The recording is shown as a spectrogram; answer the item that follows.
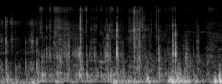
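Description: Screwdriver turning out a self-tapping screw from the plastic trim in a car's rear door armrest: a run of light, irregular clicks and scrapes of tool on screw and plastic.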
